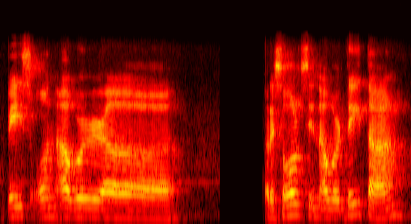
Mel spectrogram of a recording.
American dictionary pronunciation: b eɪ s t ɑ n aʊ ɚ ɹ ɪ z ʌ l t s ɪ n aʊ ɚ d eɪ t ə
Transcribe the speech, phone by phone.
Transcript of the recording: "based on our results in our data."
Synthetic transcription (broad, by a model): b eɪ s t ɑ n aʊ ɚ ɹ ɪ s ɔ l t s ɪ n aʊ ɚ d eɪ t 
